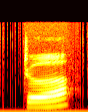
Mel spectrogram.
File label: "zhe2", Chinese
